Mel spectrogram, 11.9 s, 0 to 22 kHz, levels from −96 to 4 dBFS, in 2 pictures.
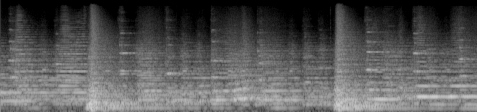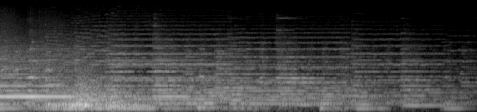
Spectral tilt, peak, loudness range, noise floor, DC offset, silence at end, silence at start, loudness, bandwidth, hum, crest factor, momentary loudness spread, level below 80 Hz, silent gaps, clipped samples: -6.5 dB/octave; -6 dBFS; 15 LU; -49 dBFS; under 0.1%; 0.25 s; 0 s; -25 LUFS; 17.5 kHz; none; 20 dB; 20 LU; -46 dBFS; none; under 0.1%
